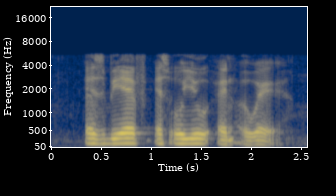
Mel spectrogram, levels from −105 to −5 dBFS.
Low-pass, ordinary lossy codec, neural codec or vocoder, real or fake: 5.4 kHz; none; none; real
